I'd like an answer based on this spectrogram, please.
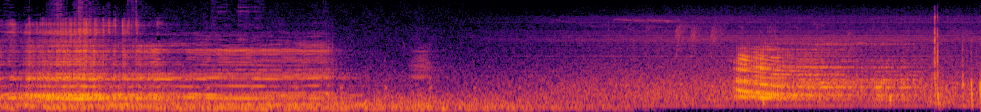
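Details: A male red deer on the Veluwe gives a long, strained, harmonic bellow, then a shorter second call after a pause, around a fatal encounter with a female. Finding: red deer.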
